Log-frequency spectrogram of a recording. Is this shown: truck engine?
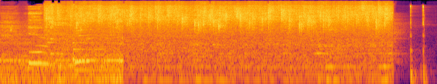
no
